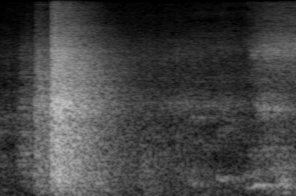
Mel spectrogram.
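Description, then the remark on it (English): Doors are thrown open with a single loud, sharp bang near the start, then fade into a low rumbling room tone as a faint murmur rises toward the end. “You throw those doors open.”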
